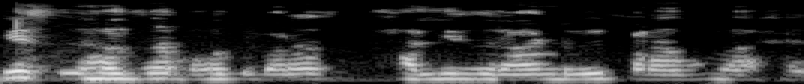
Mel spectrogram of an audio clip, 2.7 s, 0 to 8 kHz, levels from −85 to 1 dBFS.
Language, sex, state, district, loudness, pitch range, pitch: Hindi, male, Uttar Pradesh, Muzaffarnagar, -18 LUFS, 175-190 Hz, 180 Hz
